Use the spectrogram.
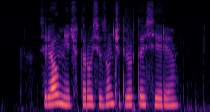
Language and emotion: Russian, neutral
